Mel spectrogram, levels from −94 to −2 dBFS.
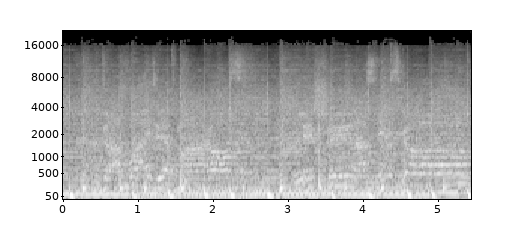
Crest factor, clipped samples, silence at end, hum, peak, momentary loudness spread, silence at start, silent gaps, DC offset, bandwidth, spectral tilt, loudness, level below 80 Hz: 10 dB; under 0.1%; 0 s; none; 0 dBFS; 2 LU; 0 s; none; under 0.1%; 17 kHz; -4.5 dB/octave; -10 LUFS; -16 dBFS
